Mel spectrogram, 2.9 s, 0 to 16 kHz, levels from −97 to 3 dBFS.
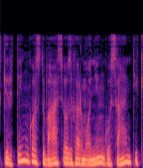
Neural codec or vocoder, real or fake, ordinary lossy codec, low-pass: none; real; MP3, 48 kbps; 7.2 kHz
